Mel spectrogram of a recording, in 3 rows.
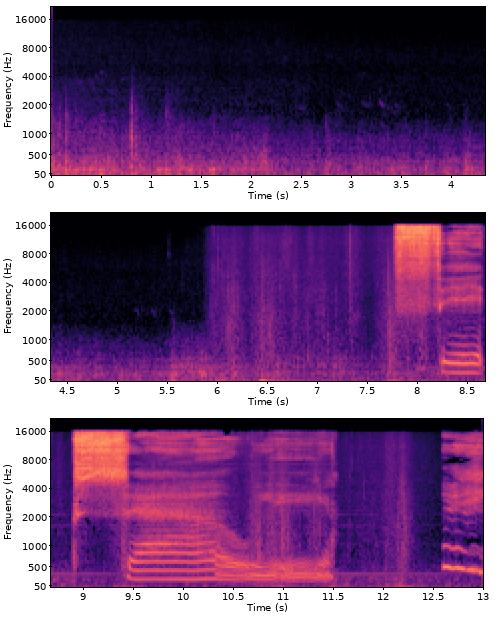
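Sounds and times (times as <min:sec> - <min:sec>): rolling thunder rumble: 0:00.0 - 0:12.6.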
